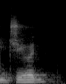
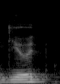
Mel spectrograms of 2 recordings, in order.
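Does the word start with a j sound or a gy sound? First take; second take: j sound; gy sound. First: The word begins with a j sound. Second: The word begins with a gy sound. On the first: "they'll say jud. A lot of the Jia sound" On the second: "they don't really say gyud"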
